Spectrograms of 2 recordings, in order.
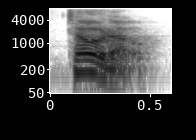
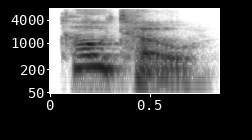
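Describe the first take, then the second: First: It is pronounced with an American English accent. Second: It is pronounced with a British English accent. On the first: "It's Toto" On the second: "if you're in Britain, it's Toto"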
